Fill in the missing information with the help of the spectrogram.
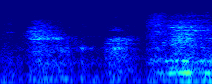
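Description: Soft airy breathing whooshes in quick succession, an example of normal breath sounds heard with a stethoscope.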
